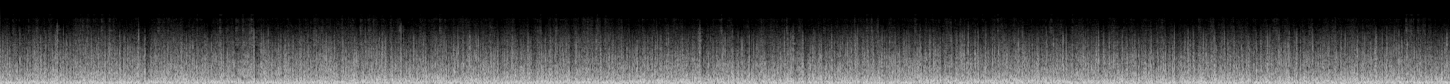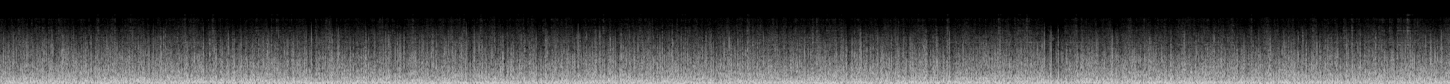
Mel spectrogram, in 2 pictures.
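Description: A 1963 Evinrude Big Twin 40 hp two-stroke twin-cylinder outboard running steadily at planing speed, with the rush of the wake and wind buffeting the microphone. The sound is loud and even throughout.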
